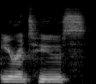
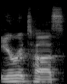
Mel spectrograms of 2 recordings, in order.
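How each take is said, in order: First: The ending does not sound like Brutus. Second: The ending sounds like the ending of Brutus. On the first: This is how the cinematics say it. The speaker calls it wrong. "I don't know why they call it Iritus" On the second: This follows the Latin suffix. The speaker calls it right. "It's Iritus. It even plays better. It sounds better"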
